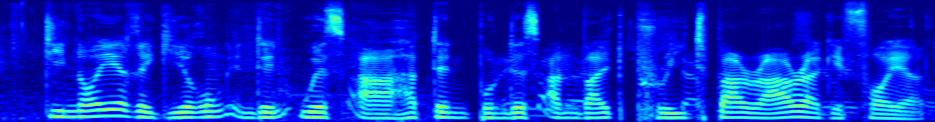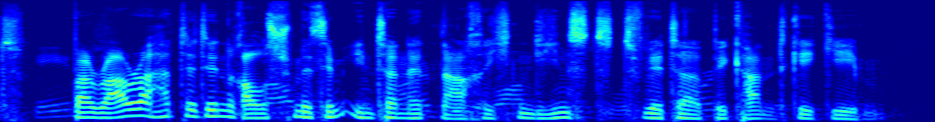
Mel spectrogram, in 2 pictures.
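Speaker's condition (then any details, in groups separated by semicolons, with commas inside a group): No condition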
